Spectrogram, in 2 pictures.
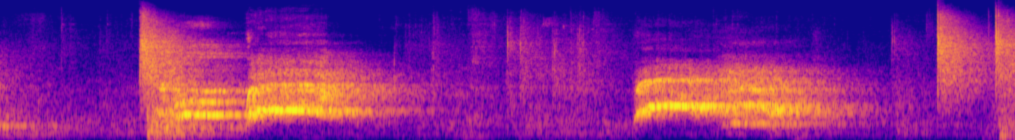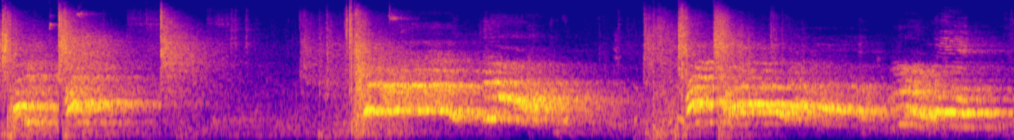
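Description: Kendo fencers' kiai shouts, several of them loud and each held for a second or two, together with sharp cracks of bamboo shinai strikes and stamps of bare feet on a wooden floor.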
